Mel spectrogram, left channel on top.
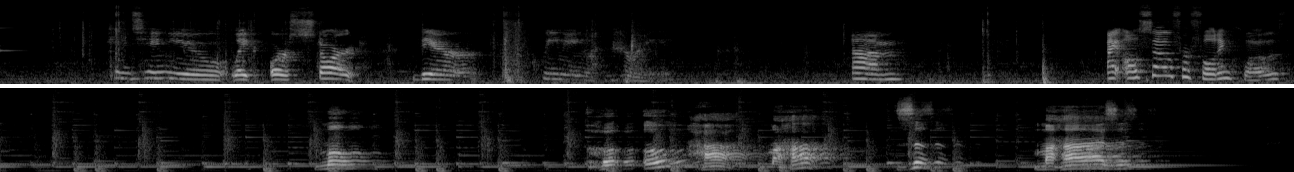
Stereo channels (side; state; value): both; different; correlation 0.00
